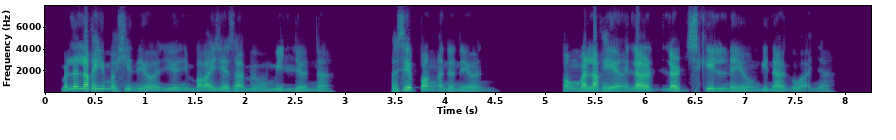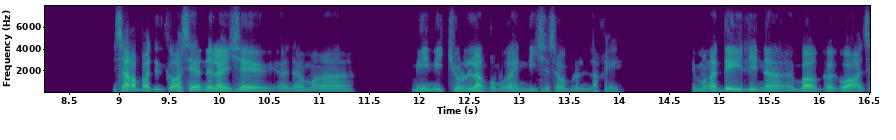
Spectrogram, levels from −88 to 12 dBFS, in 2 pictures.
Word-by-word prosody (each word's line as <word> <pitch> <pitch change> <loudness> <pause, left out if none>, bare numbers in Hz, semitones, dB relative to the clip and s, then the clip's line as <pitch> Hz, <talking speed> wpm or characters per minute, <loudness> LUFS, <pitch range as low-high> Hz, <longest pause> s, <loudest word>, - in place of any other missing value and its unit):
Malalaki 170 +1 +6
yung 165 - -1
machine 155 -2 -4
na 125 - -2
'yon 135 -3 -2
'yon 140 +1 -5
baka 125 - +2
yung 130 - -4
sinasabi 120 -3 -2
mo 100 - -9
milyon 100 -1 -5
na. 95 -2 -5 0.6
Kasi 125 +6 +5
pang-ano 110 -6 -2
na 100 - -6
yun, 85 -5 -14 0.7
pang-malaking 110 -2 +2
pang 115 -1 +6
large 115 -2 +4
scale 110 +1 -1
na 105 - -1
yung 95 0 -8
ginagawa 95 -4 -4
niya. 85 -1 -14 1.0
Sa 155 -2 +5
kapatid 145 -2 +2
ko 135 - +3
kasi 135 0 +2
ano 135 -3 +2
lang 115 -2 +4
siya - - +2
eh, - - 0 0.3
ano 100 +2 -6
mga, 90 -2 -5 0.8
miniture 105 -1 -4
lang 105 -1 +3
kumbaga 95 +1 -5
hindi 95 0 -11
siya 95 - -9
sobrang 80 0 -14
laki. 75 +2 -12 0.7
'Yong 100 - -10
mga 105 0 +1
daily 100 -1 +1
na, 95 -2 -3
halimbawa - - +3
gagawa 90 +1 -1
ka - - -13
105 Hz, 175 wpm, -23 LUFS, 95-125 Hz, 1.0 s, Malalaki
